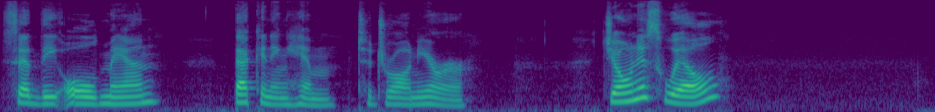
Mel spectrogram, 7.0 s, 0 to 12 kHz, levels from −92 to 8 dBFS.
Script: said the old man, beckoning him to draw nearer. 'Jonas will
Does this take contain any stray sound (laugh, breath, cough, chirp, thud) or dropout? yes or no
no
